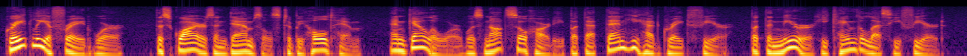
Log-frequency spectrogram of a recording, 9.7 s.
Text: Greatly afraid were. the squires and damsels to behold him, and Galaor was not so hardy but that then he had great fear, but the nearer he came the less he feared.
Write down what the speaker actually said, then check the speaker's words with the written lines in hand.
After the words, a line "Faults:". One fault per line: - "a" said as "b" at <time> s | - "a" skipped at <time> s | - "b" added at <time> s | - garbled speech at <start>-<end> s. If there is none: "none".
Greatly afraid were. the squires and damsels to behold him, and Galaor was not so hardy but that then he had great fear, but the nearer he came the less he feared.
Faults:
none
